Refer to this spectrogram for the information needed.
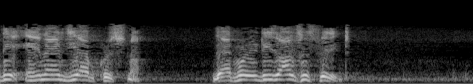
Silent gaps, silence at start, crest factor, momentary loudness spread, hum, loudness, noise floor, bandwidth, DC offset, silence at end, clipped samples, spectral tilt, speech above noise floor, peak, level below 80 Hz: none; 0 s; 16 dB; 7 LU; none; -19 LUFS; -48 dBFS; 7 kHz; 0.4%; 0.05 s; under 0.1%; -3 dB/octave; 29 dB; -6 dBFS; -64 dBFS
